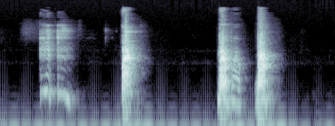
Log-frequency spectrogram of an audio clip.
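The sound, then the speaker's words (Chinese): A person imitates a dog, letting out a whiny yip followed by three sharp barks, two of them close together, loud against a low rhythmic thump in the background. “最重要的是，我学狗叫也很像，我学个给你看。”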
